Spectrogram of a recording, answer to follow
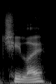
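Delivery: Chile said as "CHEE-lay"; deliberate mispronunciation. Shown as a demonstration. Host reading out a post, stubbornly saying Chile as CHEE-lay. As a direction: pronounce slang Chile in two syllables, "CHEE-lay". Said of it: "I will always pronounce that Chile".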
